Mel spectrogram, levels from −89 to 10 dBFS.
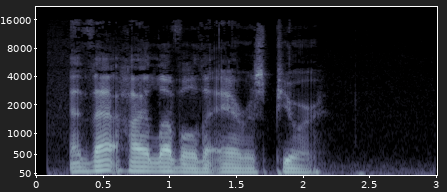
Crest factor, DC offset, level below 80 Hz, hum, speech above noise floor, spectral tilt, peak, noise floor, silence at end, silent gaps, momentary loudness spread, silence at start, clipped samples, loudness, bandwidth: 20 dB; under 0.1%; -42 dBFS; none; 32 dB; -7 dB/octave; -6 dBFS; -55 dBFS; 0.55 s; none; 9 LU; 0.25 s; under 0.1%; -24 LUFS; 16 kHz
